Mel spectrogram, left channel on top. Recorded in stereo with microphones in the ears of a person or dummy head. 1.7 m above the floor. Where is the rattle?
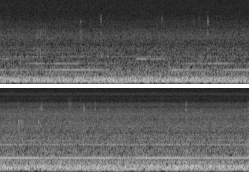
No rattle in this recording.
